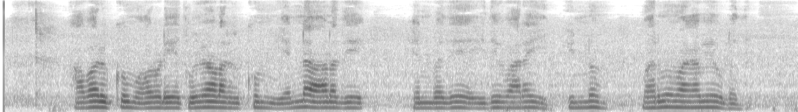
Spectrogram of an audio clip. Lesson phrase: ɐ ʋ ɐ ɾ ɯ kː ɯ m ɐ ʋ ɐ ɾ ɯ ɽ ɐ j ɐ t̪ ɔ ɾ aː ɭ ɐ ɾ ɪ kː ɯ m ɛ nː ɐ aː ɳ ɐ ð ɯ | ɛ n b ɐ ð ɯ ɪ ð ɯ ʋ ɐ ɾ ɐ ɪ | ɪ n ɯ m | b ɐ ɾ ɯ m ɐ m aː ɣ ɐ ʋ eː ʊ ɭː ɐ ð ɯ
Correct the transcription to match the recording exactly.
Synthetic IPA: ɐ ʋ ɐ ɾ ɯ kː ɯ m ɐ ʋ ɐ ɾ ɯ ɽ ɐ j ɐ t̪ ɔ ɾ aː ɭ ɐ ɾ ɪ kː ɯ m ɛ nː ɐ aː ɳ ɐ ð ɯ | ɛ n b ɐ ð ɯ ɪ ð ɯ ʋ ɐ ɾ ɐ ɪ | ɪ nː ɯ m | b ɐ ɾ ɯ m ɐ m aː ɣ ɐ ʋ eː ʊ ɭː ɐ ð ɯ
